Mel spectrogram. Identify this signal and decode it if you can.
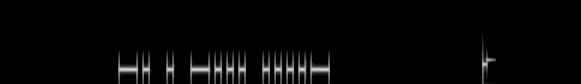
Morse code, heard as a keyed tone, about 20 wpm, 700 Hz. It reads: NEB4
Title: All Cut Numbers - 4-Digit 20wpm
